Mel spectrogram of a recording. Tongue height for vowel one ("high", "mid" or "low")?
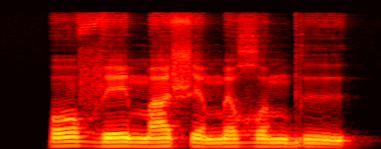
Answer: mid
